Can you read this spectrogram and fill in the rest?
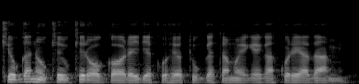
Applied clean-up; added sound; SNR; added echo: none; none; none; none.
